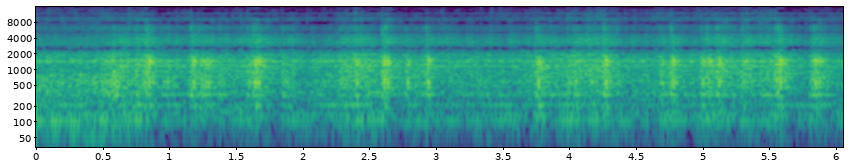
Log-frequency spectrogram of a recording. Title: Lathe machine making noise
